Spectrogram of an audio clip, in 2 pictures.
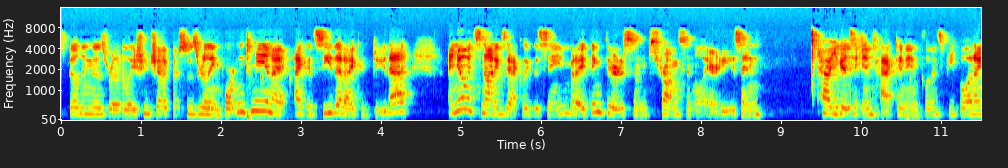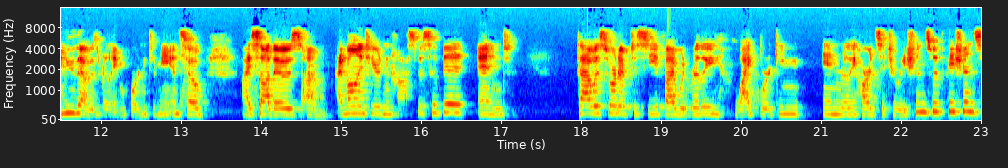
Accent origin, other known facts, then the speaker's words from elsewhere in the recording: Missouri, United States; moved away as an adult; now in Colorado, United States; I grew up in Missouri, and then I've been out in Colorado for six years.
